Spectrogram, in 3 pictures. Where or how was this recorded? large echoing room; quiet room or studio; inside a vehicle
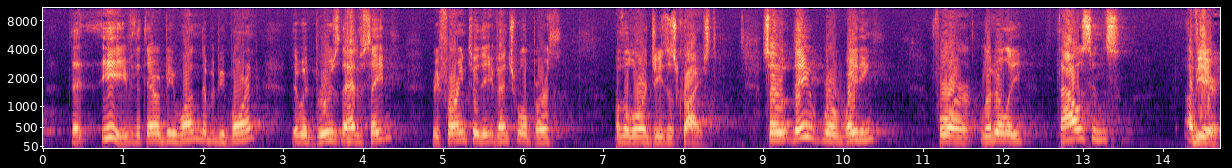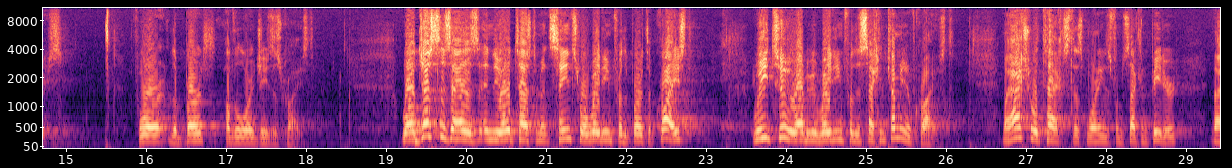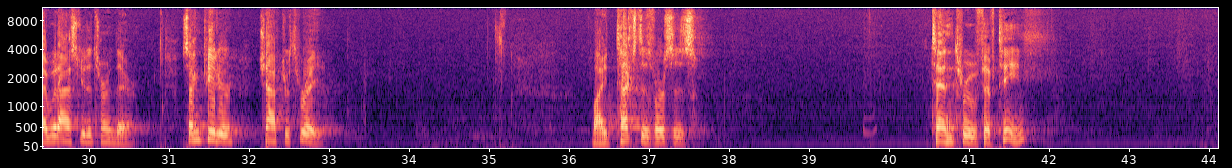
large echoing room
